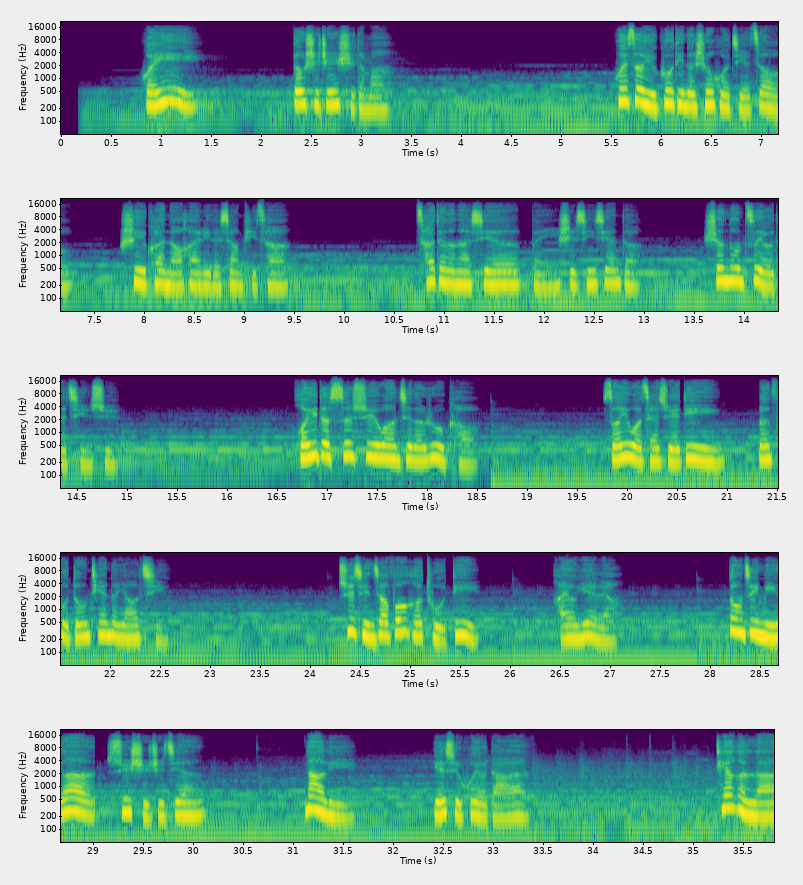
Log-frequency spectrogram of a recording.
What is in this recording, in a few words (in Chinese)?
旁白 品质 走心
